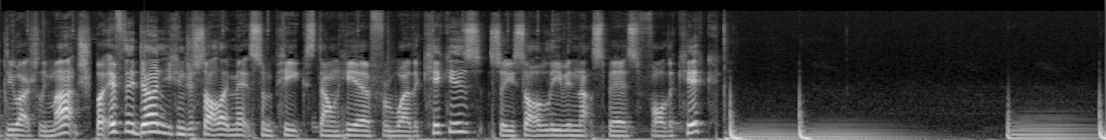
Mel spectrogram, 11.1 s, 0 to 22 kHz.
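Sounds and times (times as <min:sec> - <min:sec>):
kick drum hit: 0:07.3 - 0:08.2
eight-oh-eight bass notes: 0:07.3 - 0:09.3, 0:10.1 - 0:11.0.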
